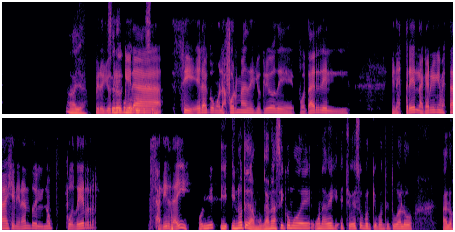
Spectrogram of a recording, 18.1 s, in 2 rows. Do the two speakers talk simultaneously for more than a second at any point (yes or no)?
yes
